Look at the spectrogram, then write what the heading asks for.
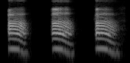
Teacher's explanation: ہمیشہ، متحرک الف جو ہوتا ہے وہ حمزہ ہوتا ہے، تو حمزہ کا یہ بھی اقصی حلق سے نکلتا ہے، باریک آواز ہے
